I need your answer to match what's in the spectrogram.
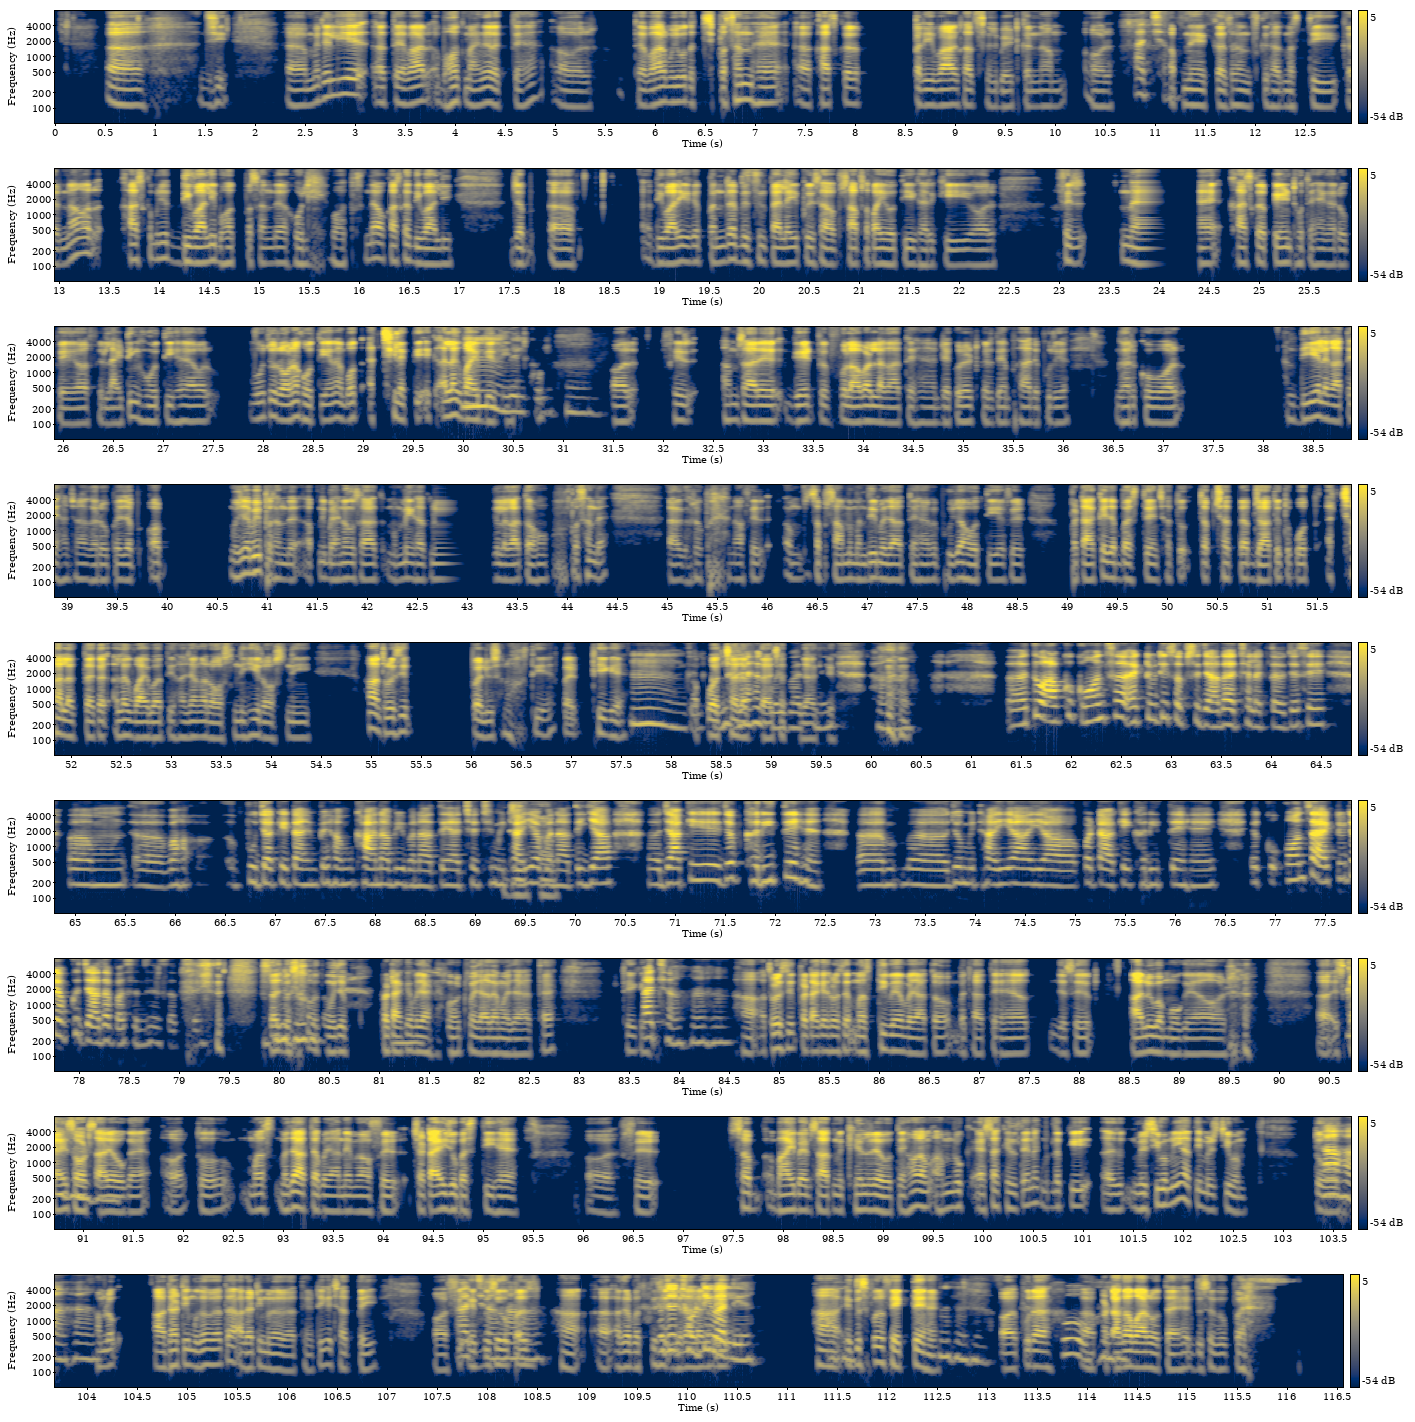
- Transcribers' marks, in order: in English: "सेलिब्रेट"; in English: "कज़न्स"; tapping; in English: "लाइटिंग"; in English: "वाइब"; in English: "गेट"; in English: "फ्लावर"; in English: "डेकोरेट"; in English: "वाइब"; in English: "पॉल्यूशन"; laughing while speaking: "होती"; chuckle; in English: "एक्टिविटी"; in English: "टाइम"; in English: "एक्टिविटी"; chuckle; laughing while speaking: "सच बताऊँ"; laughing while speaking: "बजाने"; chuckle; chuckle; chuckle; in English: "टीम"; in English: "टीम"; chuckle
- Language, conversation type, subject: Hindi, podcast, त्योहारों पर आपको किस तरह की गतिविधियाँ सबसे ज़्यादा पसंद हैं?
